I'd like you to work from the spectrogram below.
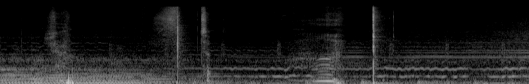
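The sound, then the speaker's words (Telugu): A mosquito's thin, steady whining buzz fills a quiet night as someone tries to sleep, its tone holding level with a few sharp clicks breaking over it. “దోమ ఆ దోమ వల్ల ప్రేమ్ నిద్ర మాయమైపోయింది”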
